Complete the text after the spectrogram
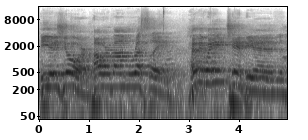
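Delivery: usual speaking voice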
